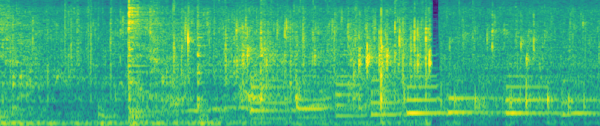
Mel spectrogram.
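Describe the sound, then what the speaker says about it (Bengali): Egg and potato pieces fry in hot oil in a pan, giving a continuous crackling sizzle with occasional scraping stirs and a sharp utensil tap, close and fairly loud, with no talking. "আমার ডিম আলু ভাজা হয়ে গেছে,"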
